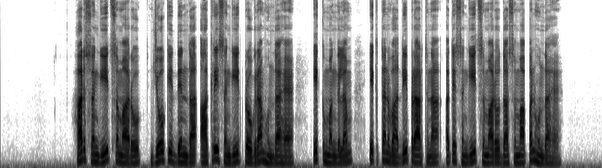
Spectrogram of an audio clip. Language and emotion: Punjabi, neutral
